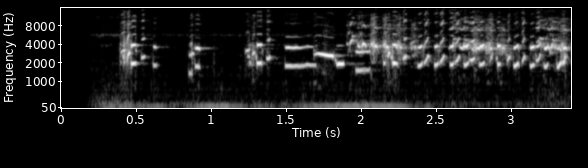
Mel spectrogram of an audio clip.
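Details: White-rumped shama from Borneo, played to provoke shamas into singing and fighting: varied song of sharp whistles and chips mixing into a fast run of repeated bright notes, with a faint low hum underneath.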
